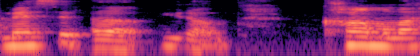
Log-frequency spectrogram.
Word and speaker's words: Kamala: Kamala Harris, whatever. Not Kamila.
